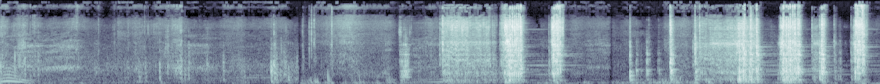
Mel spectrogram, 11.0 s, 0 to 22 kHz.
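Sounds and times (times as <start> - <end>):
rasping scrape: 4.1 - 7.6.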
